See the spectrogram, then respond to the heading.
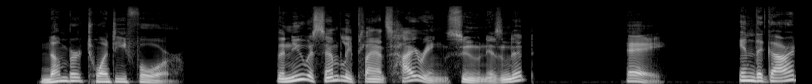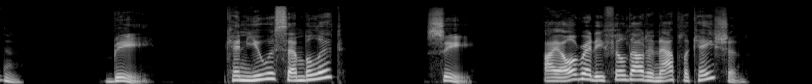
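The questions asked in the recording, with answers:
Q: The new assembly plant's hiring soon, isn't it?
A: C: I already filled out an application.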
